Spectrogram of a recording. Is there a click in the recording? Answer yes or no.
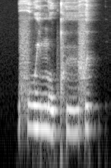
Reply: no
